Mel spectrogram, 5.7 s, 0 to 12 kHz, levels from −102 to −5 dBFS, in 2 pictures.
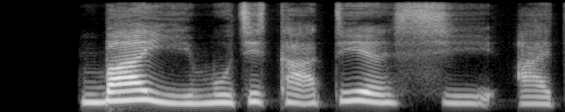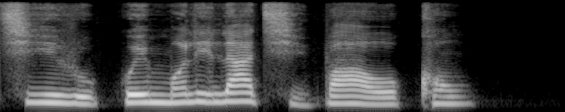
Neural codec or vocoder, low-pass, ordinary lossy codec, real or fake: codec, 16 kHz in and 24 kHz out, 0.4 kbps, LongCat-Audio-Codec, two codebook decoder; 10.8 kHz; none; fake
